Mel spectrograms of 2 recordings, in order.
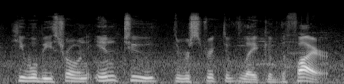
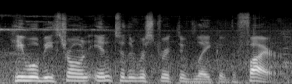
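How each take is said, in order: Both takes have the same delivery.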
